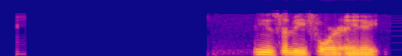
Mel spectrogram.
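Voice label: Police Northeast District Dispatch, Raleigh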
